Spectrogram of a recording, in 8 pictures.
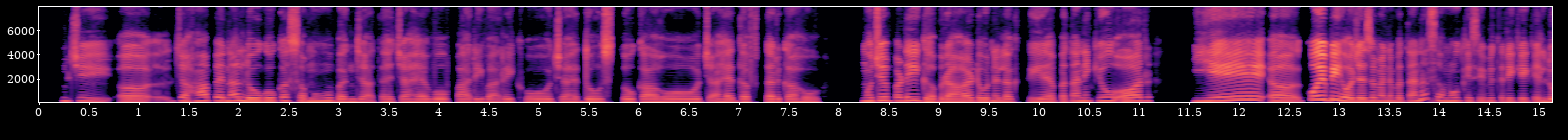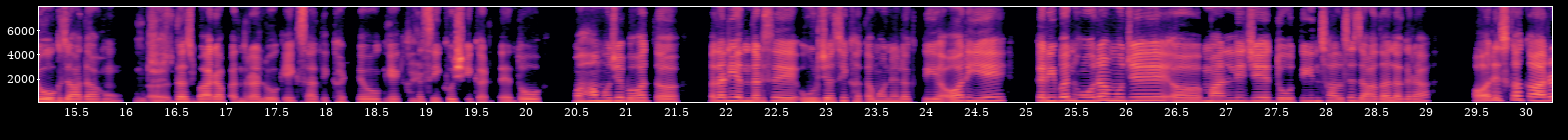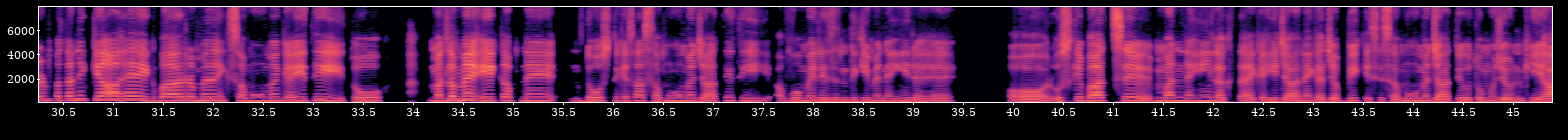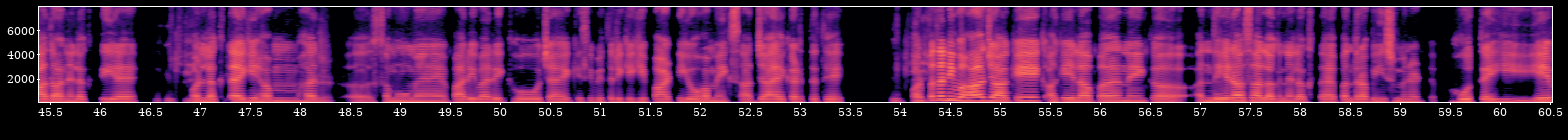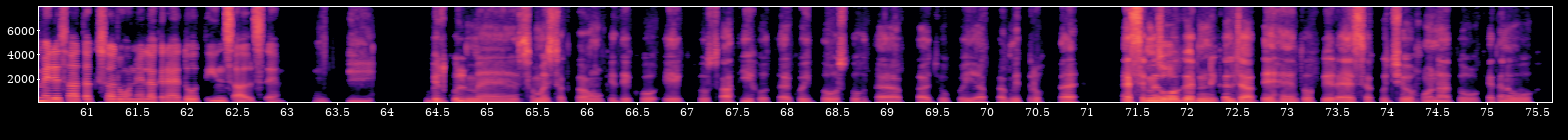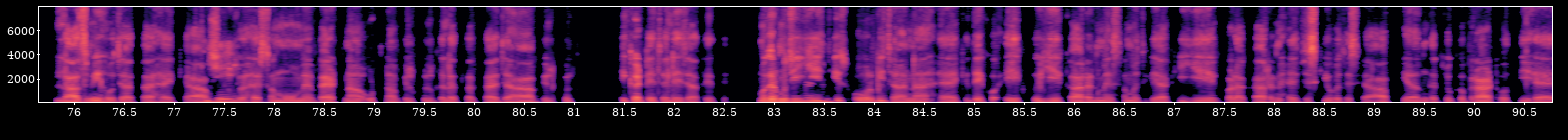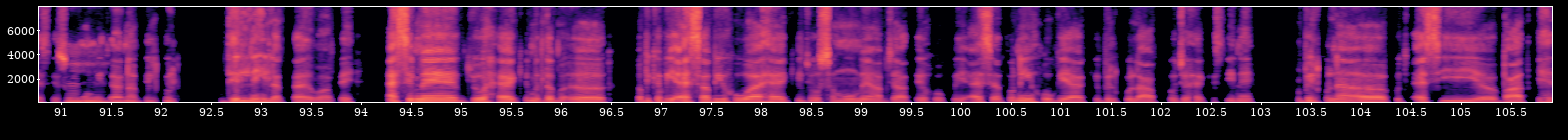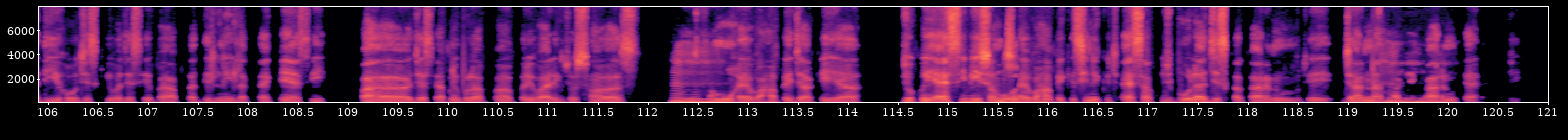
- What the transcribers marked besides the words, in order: tapping
- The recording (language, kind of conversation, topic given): Hindi, advice, समूह समारोहों में मुझे उत्साह या दिलचस्पी क्यों नहीं रहती?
